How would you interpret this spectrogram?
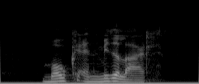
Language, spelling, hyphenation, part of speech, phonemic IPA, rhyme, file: Dutch, Mook en Middelaar, Mook en Mid‧de‧laar, proper noun, /ˈmoːk ɛn ˈmɪ.dəˌlaːr/, -aːr, Nl-Mook en Middelaar.ogg
- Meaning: a municipality of Limburg, Netherlands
